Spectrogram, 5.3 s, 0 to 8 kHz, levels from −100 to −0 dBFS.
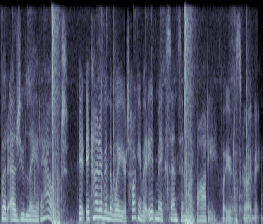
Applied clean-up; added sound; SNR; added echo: none; Fire; 5 dB; none.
